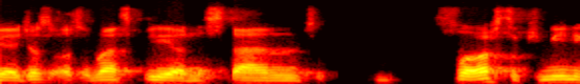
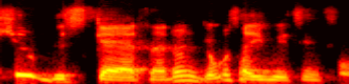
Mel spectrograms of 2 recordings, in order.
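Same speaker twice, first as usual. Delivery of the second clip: ordinary delivery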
